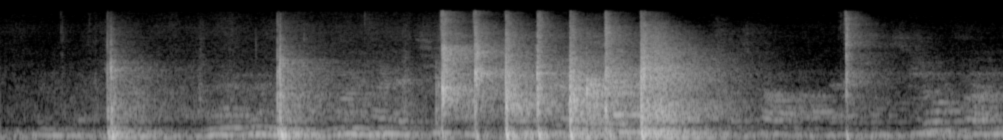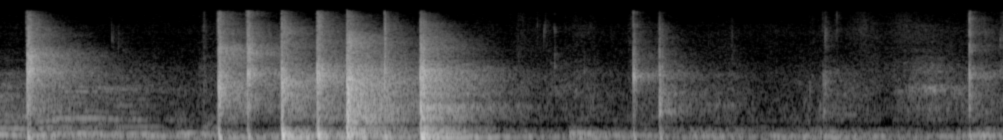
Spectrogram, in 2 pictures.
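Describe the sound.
Crisp, dry taps playing a binary pattern with a ternary feel, in steady bursts: a rapid run of even strikes, a pause, then another run, played as a rhythmic pattern with a faint voice underneath.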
